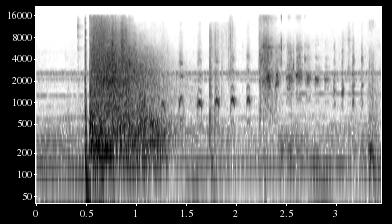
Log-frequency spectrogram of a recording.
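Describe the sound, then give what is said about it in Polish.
A loud, sharp bang is followed by a chicken clucking in a series of short, choppy bursts, with no talking. “Jest... Kurczak.”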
